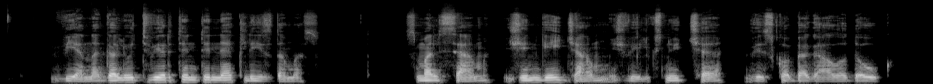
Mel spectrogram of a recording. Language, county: Lithuanian, Kaunas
